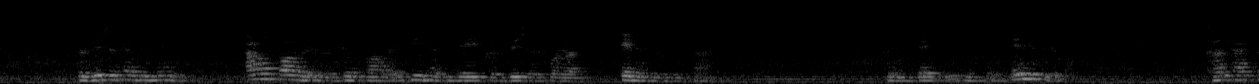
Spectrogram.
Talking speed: 150 wpm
